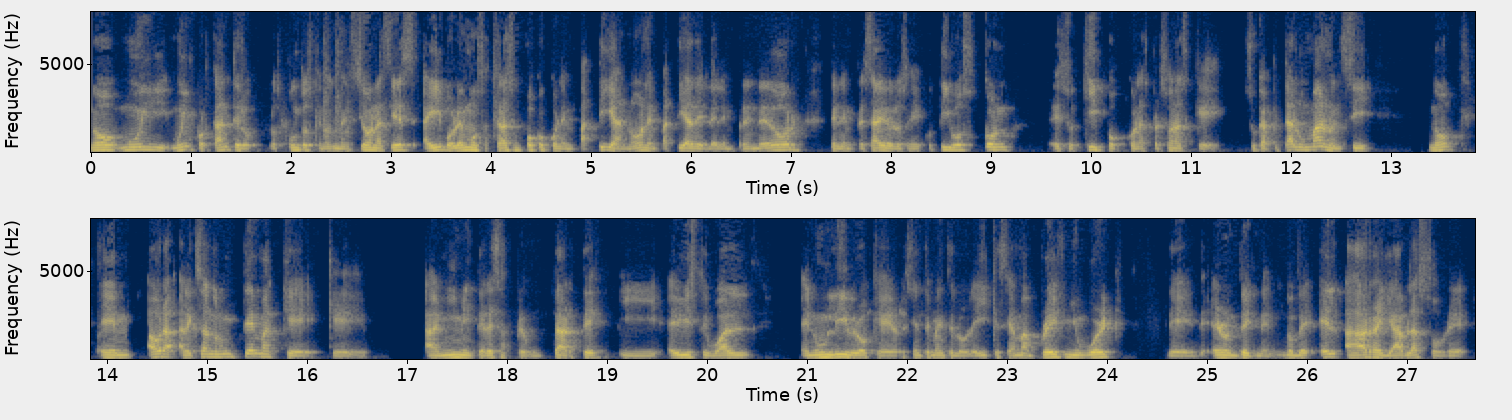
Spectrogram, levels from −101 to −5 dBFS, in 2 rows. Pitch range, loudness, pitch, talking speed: 120-140 Hz, -27 LUFS, 130 Hz, 185 wpm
